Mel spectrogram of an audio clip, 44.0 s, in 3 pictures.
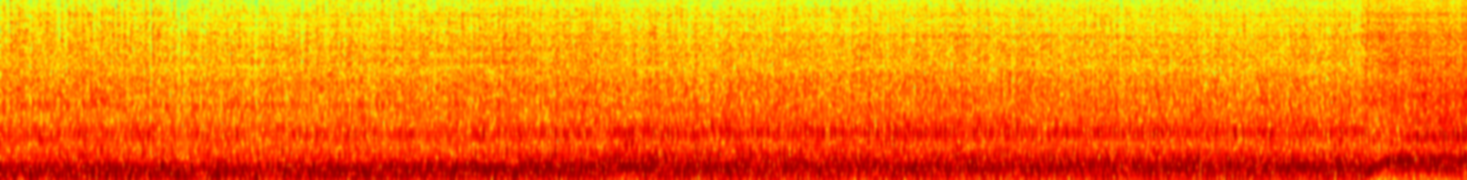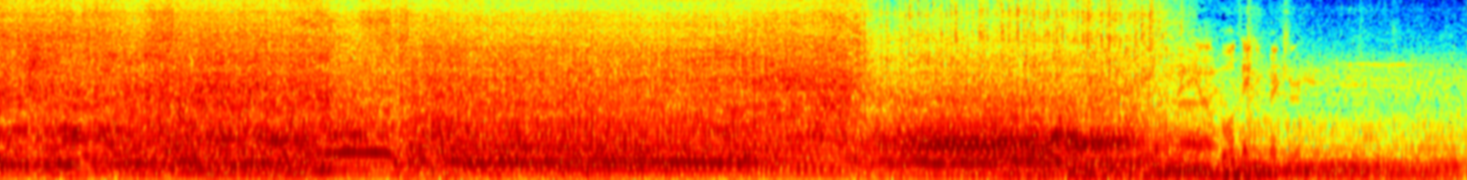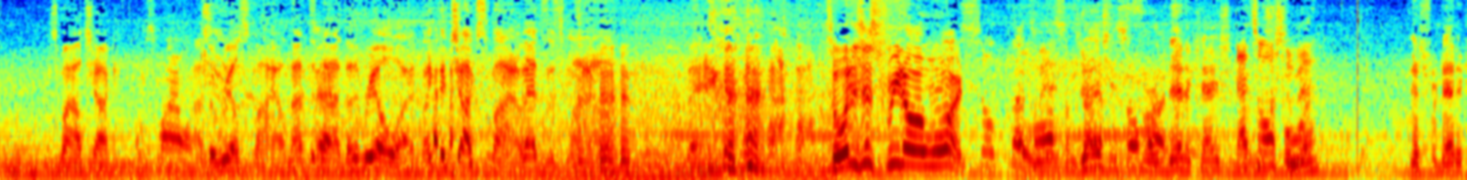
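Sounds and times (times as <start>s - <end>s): drag car engine revving: 0.0s - 27.5s.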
